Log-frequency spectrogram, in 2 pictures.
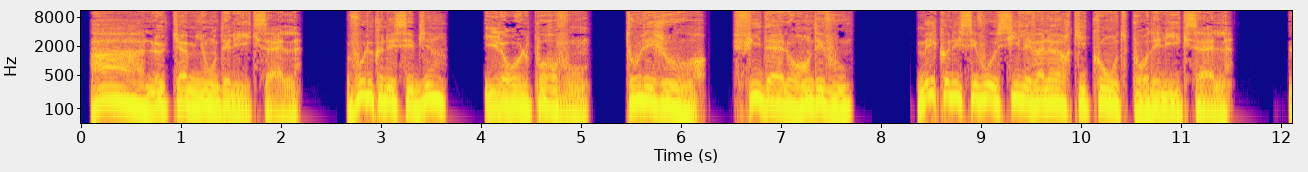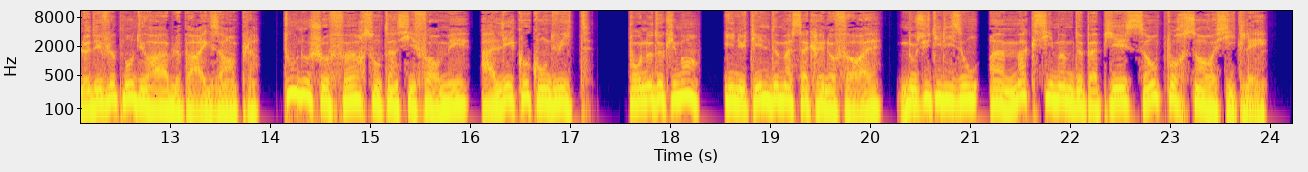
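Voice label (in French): Belgian French, male, narration; voice demos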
